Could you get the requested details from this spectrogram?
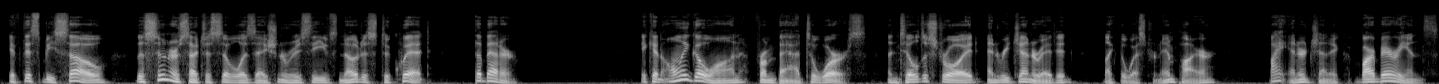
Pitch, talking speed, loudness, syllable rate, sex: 105 Hz, 145 wpm, -20 LUFS, 5.1 syllables/s, male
